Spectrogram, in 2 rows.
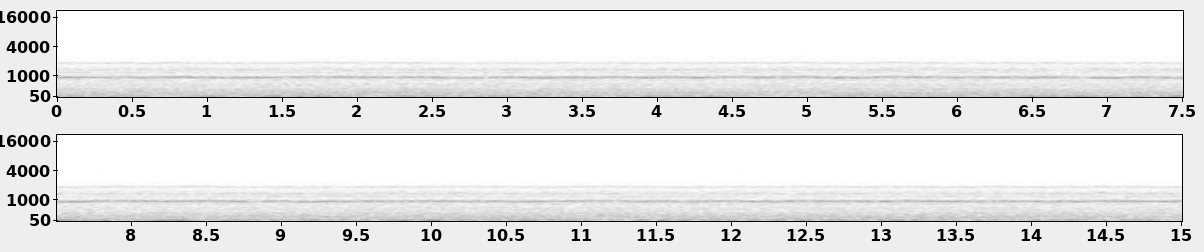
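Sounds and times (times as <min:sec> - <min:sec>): aquarium pump whine and hum: 0:00.0 - 0:15.0.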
